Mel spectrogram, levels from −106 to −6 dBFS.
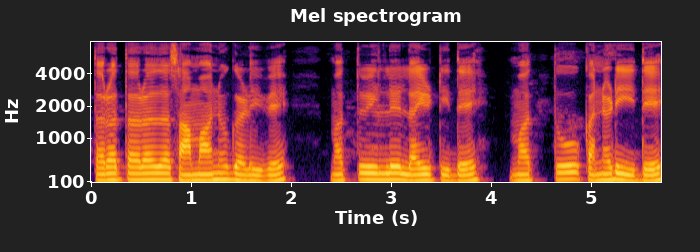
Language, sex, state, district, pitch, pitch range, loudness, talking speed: Kannada, male, Karnataka, Belgaum, 130 Hz, 125-135 Hz, -20 LUFS, 95 wpm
